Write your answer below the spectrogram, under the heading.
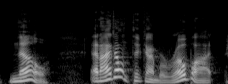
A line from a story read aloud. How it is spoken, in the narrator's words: she replied in the same cheerful voice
